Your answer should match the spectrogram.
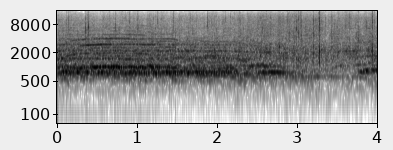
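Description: Audience applauding and cheering with whoops at the end of a live acoustic song.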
